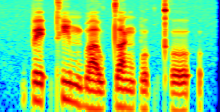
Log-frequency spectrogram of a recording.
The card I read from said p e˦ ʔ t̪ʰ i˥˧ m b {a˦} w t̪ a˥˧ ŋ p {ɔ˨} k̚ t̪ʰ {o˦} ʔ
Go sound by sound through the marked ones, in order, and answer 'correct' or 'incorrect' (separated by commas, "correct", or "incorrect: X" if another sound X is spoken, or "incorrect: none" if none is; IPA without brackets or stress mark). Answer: incorrect: a˨˩, incorrect: o˨, incorrect: o˨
